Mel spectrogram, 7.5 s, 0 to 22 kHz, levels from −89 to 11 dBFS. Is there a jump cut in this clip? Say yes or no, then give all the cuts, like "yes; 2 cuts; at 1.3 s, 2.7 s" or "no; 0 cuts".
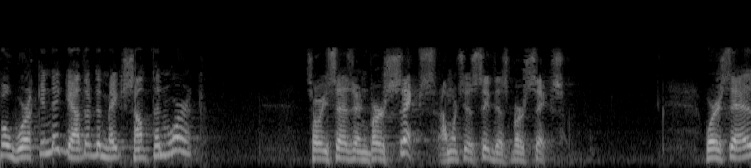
no; 0 cuts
